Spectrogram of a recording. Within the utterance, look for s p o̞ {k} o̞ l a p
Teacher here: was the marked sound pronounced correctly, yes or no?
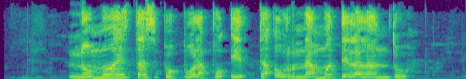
no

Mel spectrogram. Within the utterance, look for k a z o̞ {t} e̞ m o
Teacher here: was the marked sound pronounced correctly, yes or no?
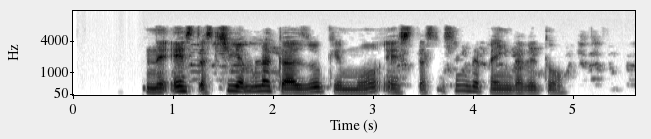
no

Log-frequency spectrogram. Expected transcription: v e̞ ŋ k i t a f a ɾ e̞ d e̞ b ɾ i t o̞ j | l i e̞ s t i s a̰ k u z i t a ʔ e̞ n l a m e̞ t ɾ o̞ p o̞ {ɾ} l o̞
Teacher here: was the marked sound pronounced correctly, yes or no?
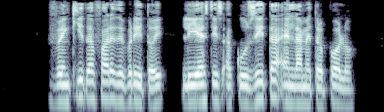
no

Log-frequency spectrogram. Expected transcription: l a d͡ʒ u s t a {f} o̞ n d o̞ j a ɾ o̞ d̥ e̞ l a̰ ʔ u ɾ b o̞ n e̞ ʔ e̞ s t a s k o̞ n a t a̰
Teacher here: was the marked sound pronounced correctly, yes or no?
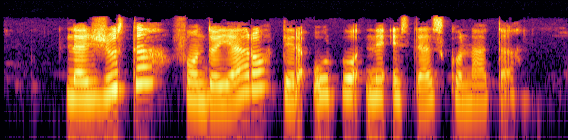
yes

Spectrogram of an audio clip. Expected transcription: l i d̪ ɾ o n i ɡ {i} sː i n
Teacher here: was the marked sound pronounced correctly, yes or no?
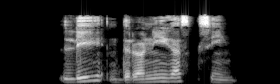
no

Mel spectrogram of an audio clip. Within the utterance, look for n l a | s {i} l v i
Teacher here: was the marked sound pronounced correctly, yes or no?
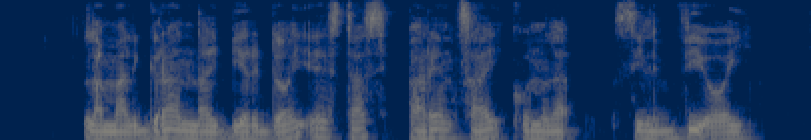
yes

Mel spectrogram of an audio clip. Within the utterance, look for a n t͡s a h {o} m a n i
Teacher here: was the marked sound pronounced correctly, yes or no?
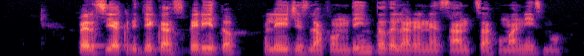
no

